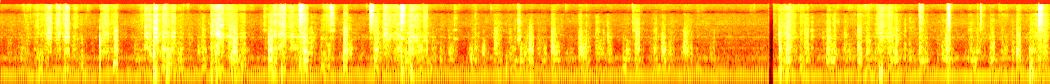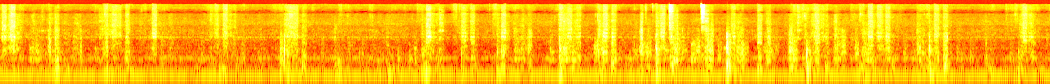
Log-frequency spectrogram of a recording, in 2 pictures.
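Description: Kitchen knife cutting bacon and smoked chicken roll on a wooden cutting board: runs of quick taps as the blade goes through and strikes the board. A steady low hum runs underneath.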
